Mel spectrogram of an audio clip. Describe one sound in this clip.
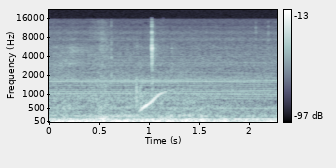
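A rising electronic blip sounds from a handheld game console's small speakers.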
